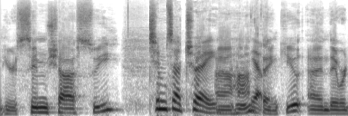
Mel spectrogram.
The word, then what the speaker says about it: Tsim Sha Tsui: And thousands of protesters were out in the harbourfront district of, help me out with my pronunciation here, Tsim Sha Tsui. Tsim Sha Tsui.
